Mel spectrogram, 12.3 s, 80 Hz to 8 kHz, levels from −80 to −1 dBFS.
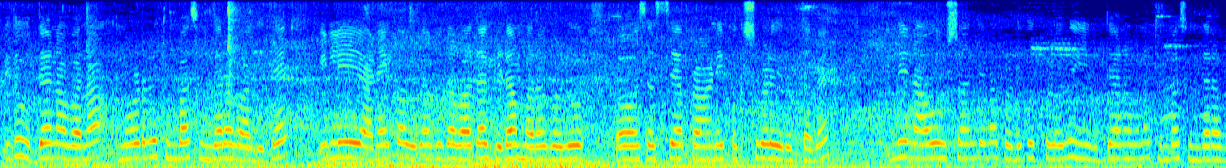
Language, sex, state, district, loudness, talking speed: Kannada, female, Karnataka, Dakshina Kannada, -26 LUFS, 115 wpm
